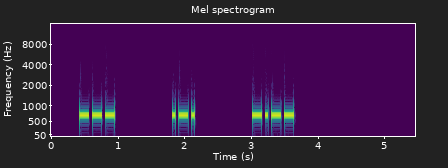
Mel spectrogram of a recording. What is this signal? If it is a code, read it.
Morse code, heard as a keyed tone, about 25 wpm, spaced as for 9 wpm, 700 Hz. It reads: ORY
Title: USA Call Signs - 6x Character Spacing - 25wpm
